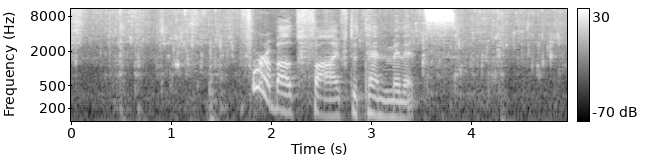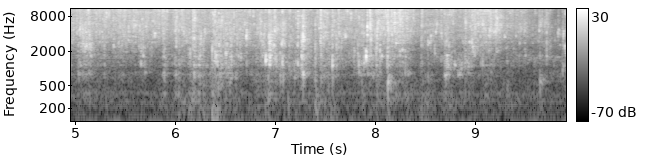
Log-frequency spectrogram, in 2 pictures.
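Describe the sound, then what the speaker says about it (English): Tap water rushes into a basin to soak cut chicken pieces, a continuous splashing flow that carries on throughout, with a voice speaking briefly over it near the start. "we're going to soak this in a basin of water"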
